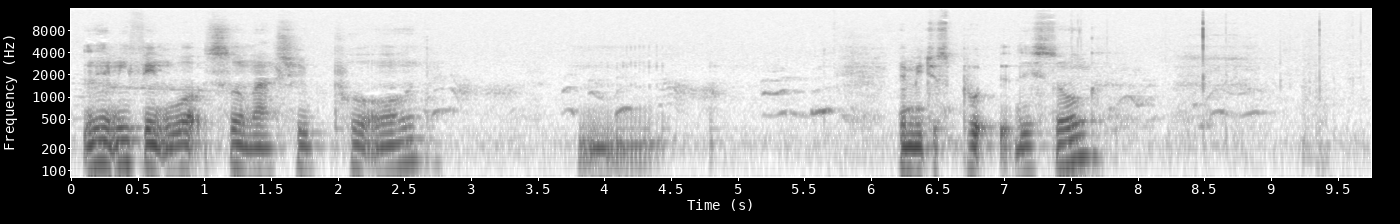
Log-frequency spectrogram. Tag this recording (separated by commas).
Speech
